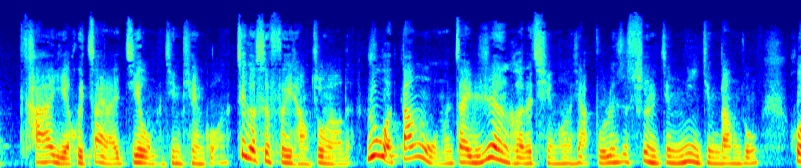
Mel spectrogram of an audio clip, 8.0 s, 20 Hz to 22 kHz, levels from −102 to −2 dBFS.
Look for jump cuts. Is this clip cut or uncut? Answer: cut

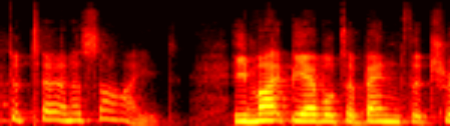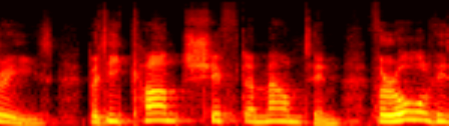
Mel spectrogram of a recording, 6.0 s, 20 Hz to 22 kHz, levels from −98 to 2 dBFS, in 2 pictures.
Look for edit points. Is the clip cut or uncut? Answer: uncut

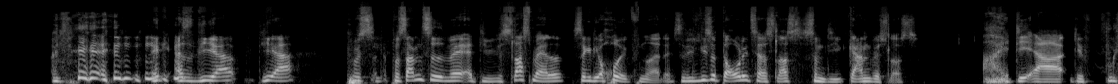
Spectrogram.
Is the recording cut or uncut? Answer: uncut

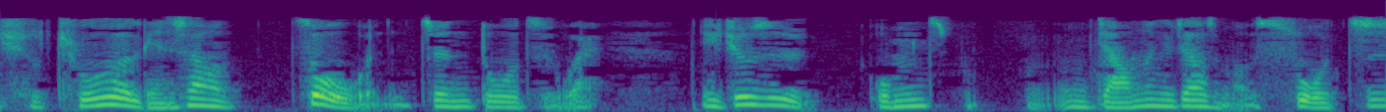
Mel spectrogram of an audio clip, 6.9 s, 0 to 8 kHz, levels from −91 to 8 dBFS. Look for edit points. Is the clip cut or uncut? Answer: uncut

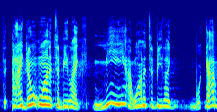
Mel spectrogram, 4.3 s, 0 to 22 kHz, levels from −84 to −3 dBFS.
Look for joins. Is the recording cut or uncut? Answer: uncut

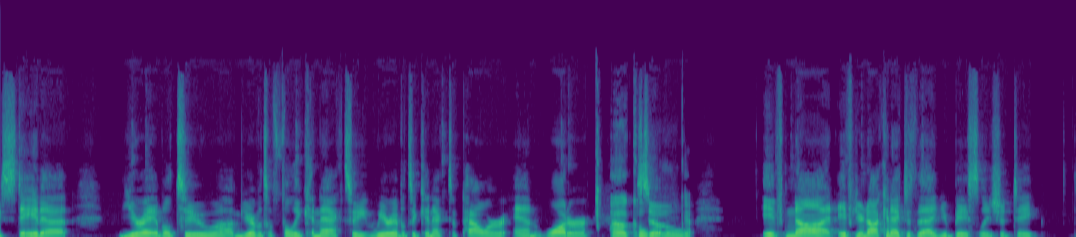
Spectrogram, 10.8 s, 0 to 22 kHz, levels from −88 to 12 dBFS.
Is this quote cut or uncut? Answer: uncut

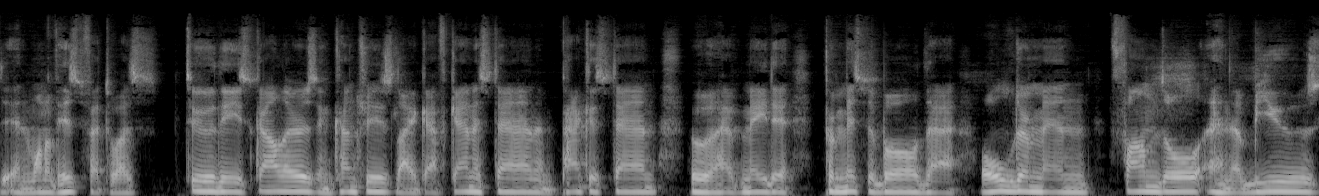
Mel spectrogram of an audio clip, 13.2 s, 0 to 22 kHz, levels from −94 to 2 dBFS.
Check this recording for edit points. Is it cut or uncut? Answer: uncut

